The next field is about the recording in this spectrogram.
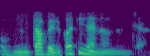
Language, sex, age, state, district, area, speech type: Nepali, male, 30-45, West Bengal, Kalimpong, rural, conversation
